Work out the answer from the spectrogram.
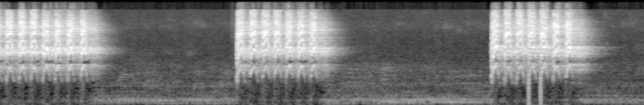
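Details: Indonesian caged roller called ekek keling delivering three coarse, rattling bursts of rapid beats, each about a second long and repeated every two and a half seconds, with low murmuring in the background.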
